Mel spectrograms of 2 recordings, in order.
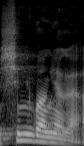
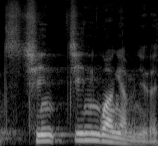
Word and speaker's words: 찐광야: 조금 더 정확하게 발음하면 여기는 신광야가 아니고 찐광야입니다.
